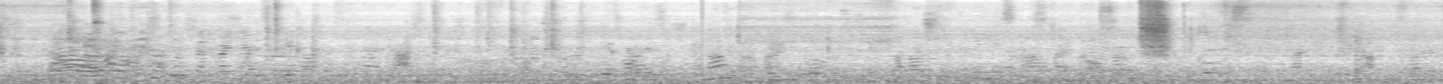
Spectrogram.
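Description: Steady low rumble of a vehicle's engine heard from inside its cabin, with people talking in the background and a short hiss near the end.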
